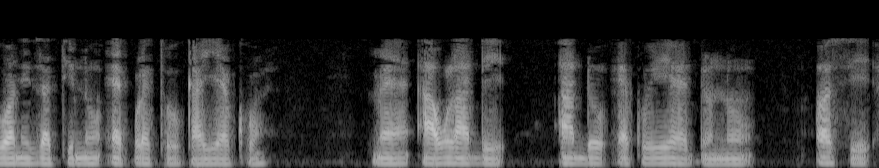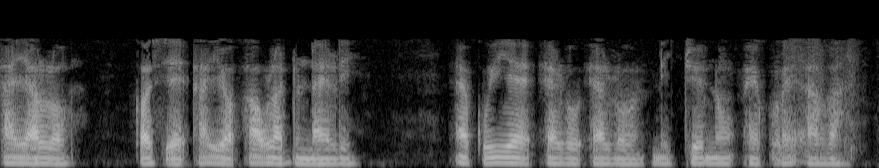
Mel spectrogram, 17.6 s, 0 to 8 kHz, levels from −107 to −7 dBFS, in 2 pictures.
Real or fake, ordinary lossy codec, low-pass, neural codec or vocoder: real; AAC, 16 kbps; 7.2 kHz; none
